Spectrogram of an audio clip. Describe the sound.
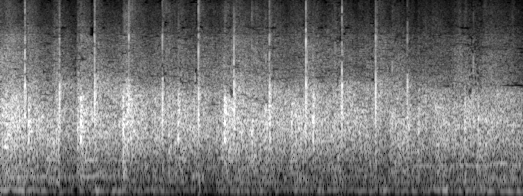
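An audience applauds to acclaim the word of the Lord during a French-language sermon. Moderate, steady clapping runs for about four seconds, with individual sharp claps standing out from the wash.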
